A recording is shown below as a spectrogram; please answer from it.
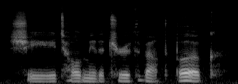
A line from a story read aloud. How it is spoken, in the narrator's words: he says quietly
